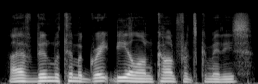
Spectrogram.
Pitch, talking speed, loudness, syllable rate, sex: 135 Hz, 255 wpm, -17 LUFS, 6.9 syllables/s, male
